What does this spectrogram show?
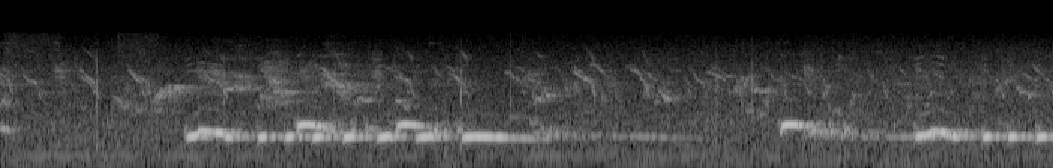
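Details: Zebra dove sings its anggungan, a lure for getting other birds singing. A rising first note leads into a long rolling string of soft, low coos, then two more short phrases, over a background of high, busy chirps from other birds.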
